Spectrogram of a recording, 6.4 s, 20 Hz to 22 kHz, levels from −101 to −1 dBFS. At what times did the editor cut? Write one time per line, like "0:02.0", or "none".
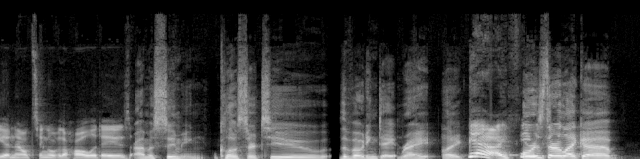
0:01.3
